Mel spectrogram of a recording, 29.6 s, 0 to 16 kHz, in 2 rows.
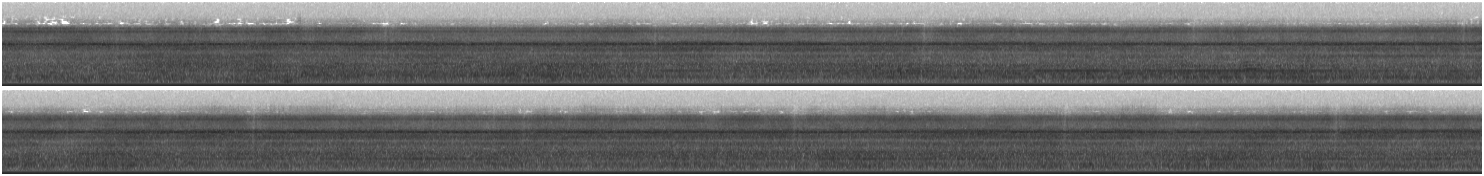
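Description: A B-1B Lancer's four General Electric F101 turbofans running at low taxi power as the bomber rolls along the taxiway: a steady high-pitched turbine whine over a constant rush of jet noise.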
